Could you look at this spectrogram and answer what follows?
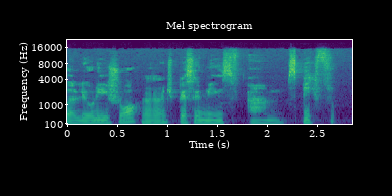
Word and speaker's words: Liulishuo: So, the the the the product name is always being Chinese called Liulishuo, which basically means um speak speak fluently.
